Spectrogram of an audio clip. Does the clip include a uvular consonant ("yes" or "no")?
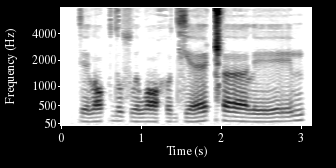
no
